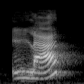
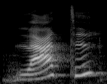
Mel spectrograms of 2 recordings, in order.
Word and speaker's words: lad: Lad with a D, not a T. Lad. – Lat. – No, not lat. Are you American? – Yes. No. – Say it like an American. – Lad. – Mm-hmm. That's right.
